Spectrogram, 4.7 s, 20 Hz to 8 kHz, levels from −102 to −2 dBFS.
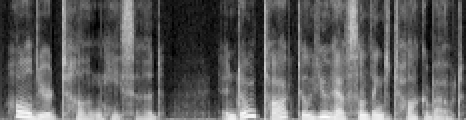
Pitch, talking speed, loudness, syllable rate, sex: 200 Hz, 195 wpm, -16 LUFS, 4.6 syllables/s, female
